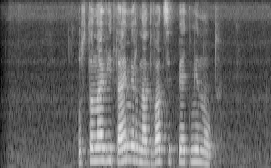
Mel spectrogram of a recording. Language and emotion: Russian, neutral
